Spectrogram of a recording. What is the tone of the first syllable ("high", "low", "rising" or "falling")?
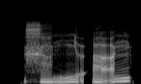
low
